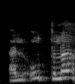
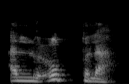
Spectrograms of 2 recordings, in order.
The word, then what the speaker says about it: العطلة: حاول أن لا تقول العطلة خطأ، العطلة.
